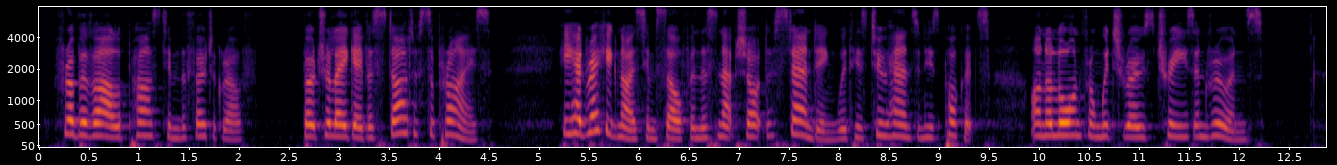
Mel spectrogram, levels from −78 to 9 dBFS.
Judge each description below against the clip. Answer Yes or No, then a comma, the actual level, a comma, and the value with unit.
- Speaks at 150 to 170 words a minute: Yes, average, 165 wpm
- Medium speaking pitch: No, high, 245 Hz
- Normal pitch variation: Yes, average, 3.7 semitones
